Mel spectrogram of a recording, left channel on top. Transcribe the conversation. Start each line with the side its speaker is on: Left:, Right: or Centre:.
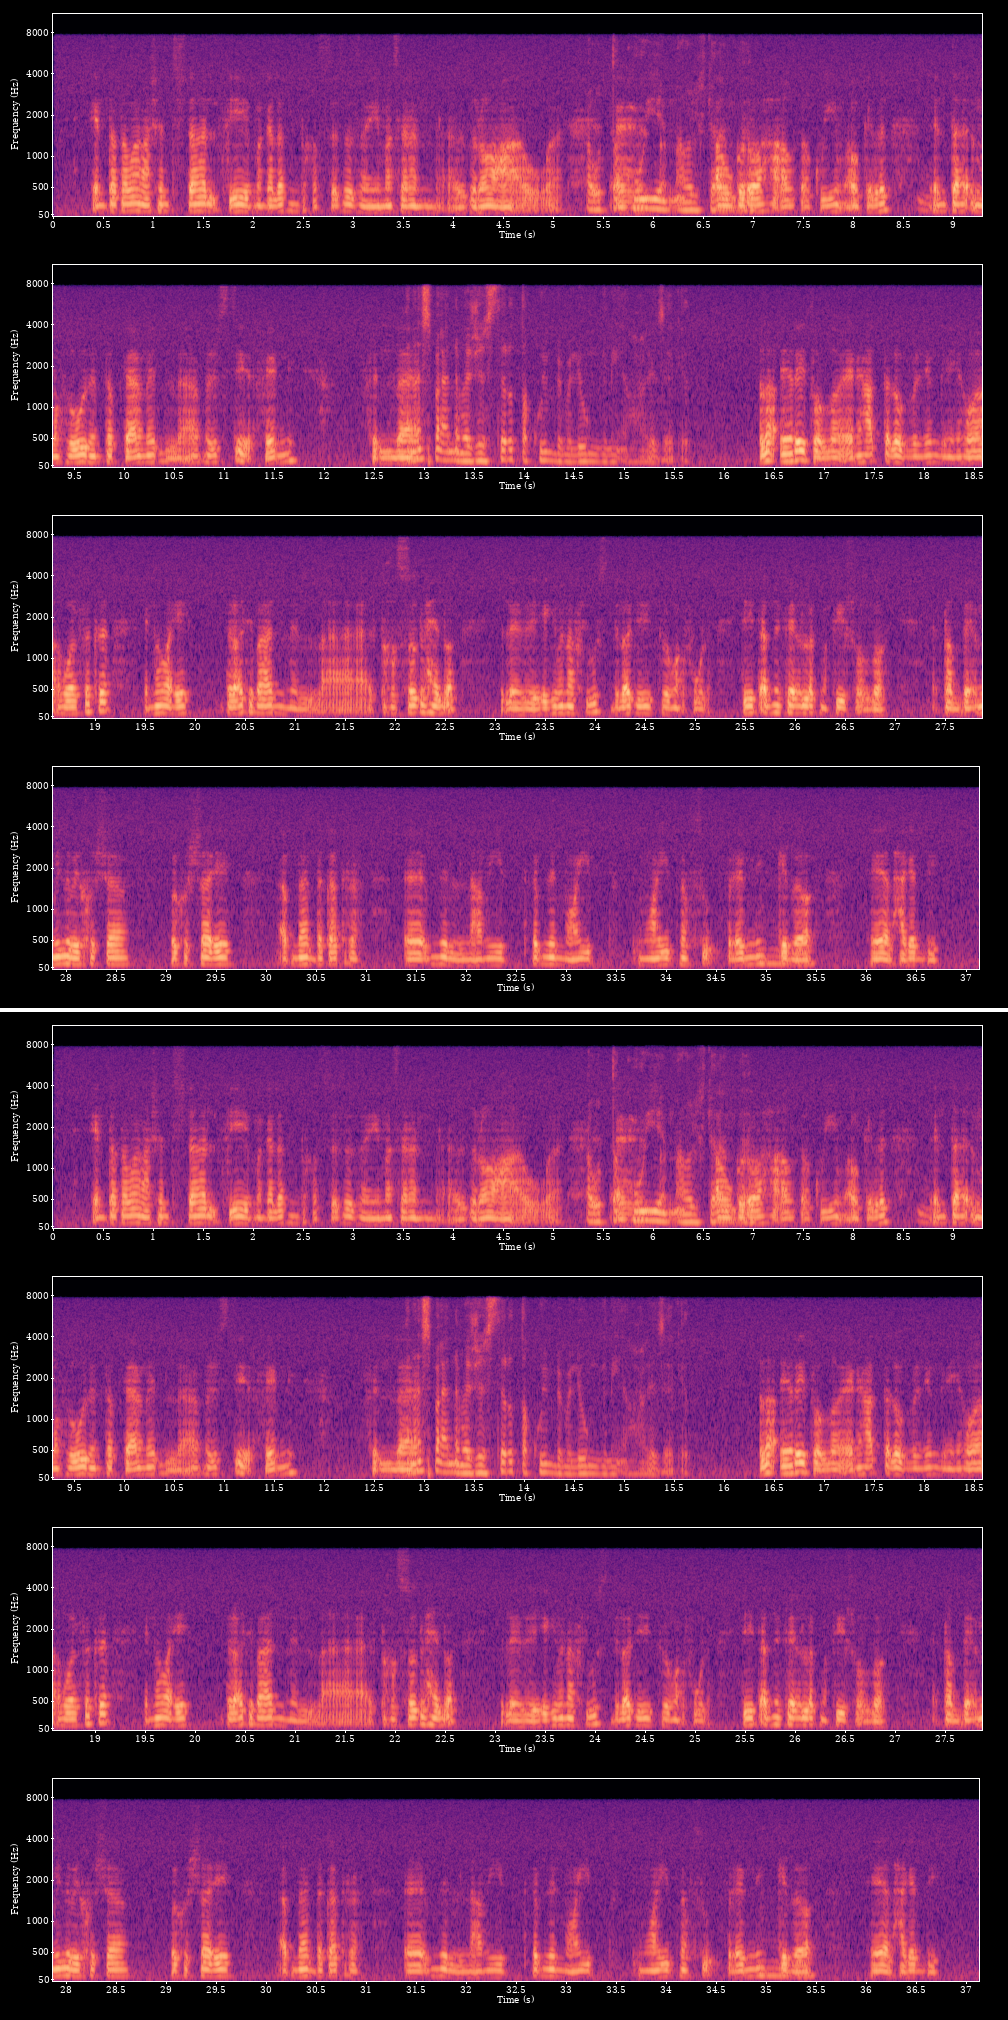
Left: انت طبعا عشان تشتغل في مجالات متخصصة زي مثلا زراعة او
Right: أو التقويم
Left: آه
Right: أو الكلام
Left: او جراحة
Right: ده
Left: او تقويم او كده
Right: مم.
Left: انت المفروض انت بتعمل آه، ماجستير فاهمني في ال
Right: أنا أسمع إن ماجستير التقويم بمليون جنيه أو حاجة زي كده
Left: لا يا ريت والله يعني حتى لو بمليون جنيه هو هو الفكرة ان هو ايه دلوقتي بقى ان ال- التخصصات الحلوة اللي بيجي منها فلوس دلوقتي دي بتبقى مقفولة تيجي تقدم فيها يقول لك مفيش والله طب مين اللي بيخشها بيخشها ايه ابناء الدكاترة آه، ابن العميد ابن المعيد المعيد نفسه فاهمني
Right: مم.
Left: كده بقى هي الحاجات دي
